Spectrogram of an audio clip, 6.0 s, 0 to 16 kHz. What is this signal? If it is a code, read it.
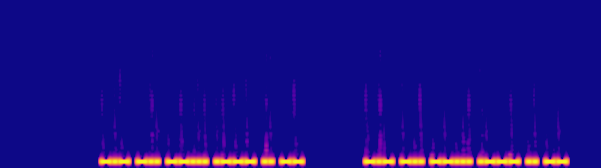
Morse code, heard as a keyed tone, about 40 wpm, 700 Hz. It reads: KD7JIM KD7JIM
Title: USA Call Signs - 6 Characters - Repeated 3x - 40wpm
